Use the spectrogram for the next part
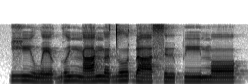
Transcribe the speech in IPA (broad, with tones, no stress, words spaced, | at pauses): ɣi˦˨we˨ɡʷi˦ ŋa˨˦ŋə˧do˦ ɗa˨sɨ˨ piː˧mɔ˧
